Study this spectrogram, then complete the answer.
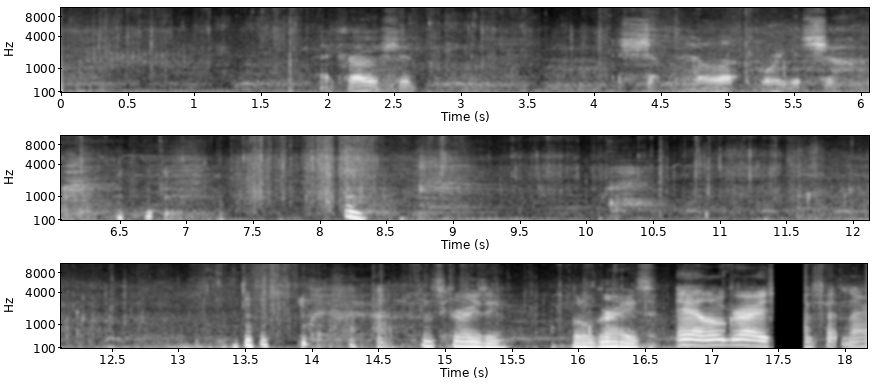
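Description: Dry leaves rustle and crunch as hands pick through them.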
